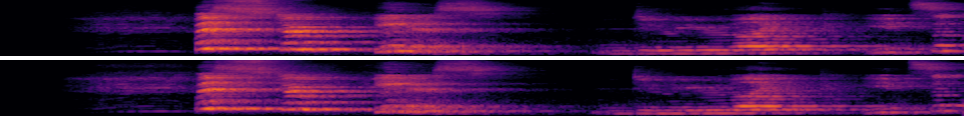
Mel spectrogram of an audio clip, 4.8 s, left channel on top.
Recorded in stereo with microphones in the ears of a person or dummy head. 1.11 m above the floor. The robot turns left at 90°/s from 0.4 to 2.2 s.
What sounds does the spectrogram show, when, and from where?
1.0 s a shout: 65° left (ahead or behind), 0.9 m; by 4.7 s 45° right (ahead or behind), 0.9 m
